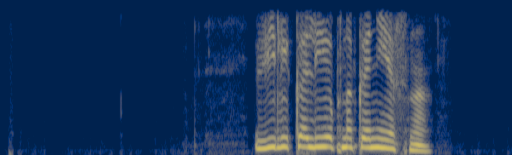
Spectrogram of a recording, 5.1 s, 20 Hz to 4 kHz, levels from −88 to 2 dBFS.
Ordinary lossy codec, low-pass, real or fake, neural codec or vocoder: none; 3.6 kHz; fake; codec, 16 kHz, 16 kbps, FreqCodec, larger model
